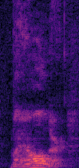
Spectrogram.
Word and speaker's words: Mjölnir: handled hammer mjölnir and this is how you pronounce the name my older not like they've done in the Thor movies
